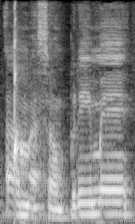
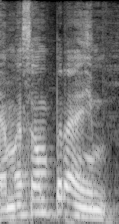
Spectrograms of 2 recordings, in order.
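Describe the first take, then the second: First: It is pronounced as it is spelled. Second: It is pronounced the original English way. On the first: "pronuncian una palabra extranjera como está escrito" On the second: "en lugar de"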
